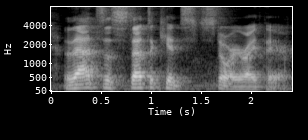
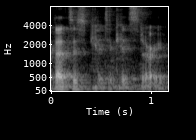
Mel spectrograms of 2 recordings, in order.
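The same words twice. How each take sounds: First: Said in the usual way. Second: Fast whispered repeat. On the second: Real, not acted. Repeating the tampon joke to camera, whispered. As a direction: whisper the punchline again, quick.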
